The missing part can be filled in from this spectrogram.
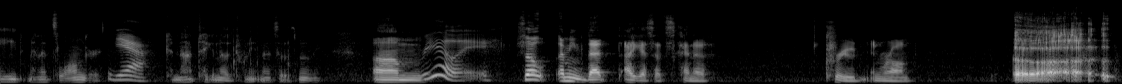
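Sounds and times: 
speech: 0.2 - 7.2, 8.2 - 9.2, 10.1 - 11.2
loud drawn-out burp ending in throaty gurgles: 10.1 - 11.2.

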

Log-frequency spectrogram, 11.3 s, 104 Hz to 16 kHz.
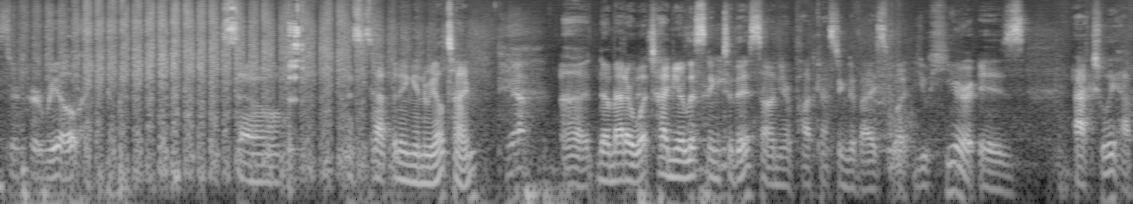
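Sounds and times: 
speech: 0.0 - 1.2, 2.4 - 11.3
kitchen sponge scrubbing spilled coffee out of a rug: 0.0 - 5.0.

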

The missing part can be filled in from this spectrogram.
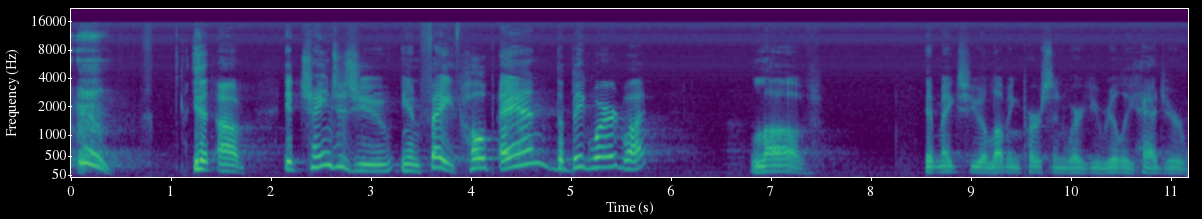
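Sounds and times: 
single short rough cough: 0.0 - 0.7
speech: 1.2 - 5.8, 6.8 - 7.5, 8.6 - 11.1.

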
